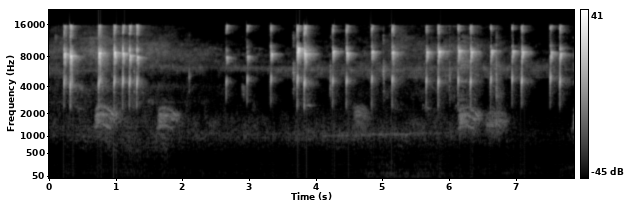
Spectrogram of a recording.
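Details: Squirrel making loud noises: bursts of quick, high, sharp chips, then a steadier repeated series, with a few softer mid-pitched squeaks mixed in.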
